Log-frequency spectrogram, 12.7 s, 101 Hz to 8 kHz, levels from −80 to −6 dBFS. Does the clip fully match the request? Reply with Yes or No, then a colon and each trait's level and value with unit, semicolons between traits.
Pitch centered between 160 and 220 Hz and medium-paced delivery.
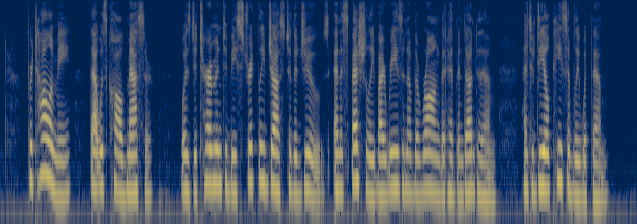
Yes: high, 190 Hz; average, 160 wpm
